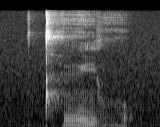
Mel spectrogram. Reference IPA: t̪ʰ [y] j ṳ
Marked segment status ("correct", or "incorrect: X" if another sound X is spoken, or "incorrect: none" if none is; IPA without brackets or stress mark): incorrect: i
